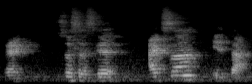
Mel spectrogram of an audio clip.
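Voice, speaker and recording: A man's voice: high voice, measured pace. A man with a Quebec French accent teaching a drumline technique workshop in a casual, demonstrative way, repeating key points. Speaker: drumline instructor. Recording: echoey room, mic far off, noisy.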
